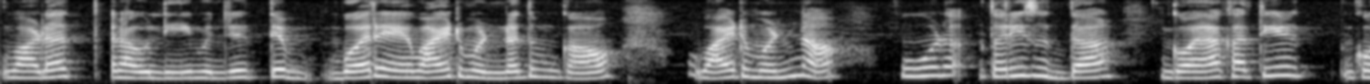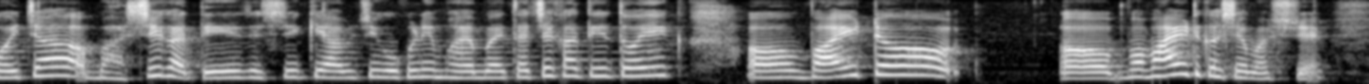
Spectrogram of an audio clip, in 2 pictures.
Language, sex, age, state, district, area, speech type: Goan Konkani, female, 18-30, Goa, Murmgao, urban, spontaneous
